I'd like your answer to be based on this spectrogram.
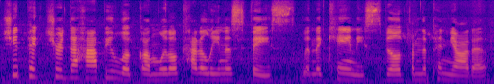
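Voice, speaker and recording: A woman's voice: fairly high pitch, fairly quick, sharp tone, a little hiss or hum, rough recording. A woman reading a picture book aloud expressively, stopping to explain the illustrations simply, as if to young children. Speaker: storybook reader.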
